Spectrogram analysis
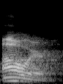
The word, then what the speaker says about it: our: We, adjetivo posesivo, our. Our. Que obviamente sería nuestro o nuestra, o el plural, nuestros o nuestras. ¿Ok? We pasa a ser entonces our. Se pronuncia igual que hora en inglés. Hour.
